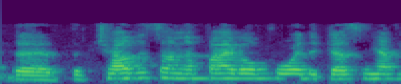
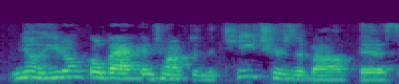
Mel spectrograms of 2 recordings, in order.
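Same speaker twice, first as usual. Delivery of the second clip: normal talking voice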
